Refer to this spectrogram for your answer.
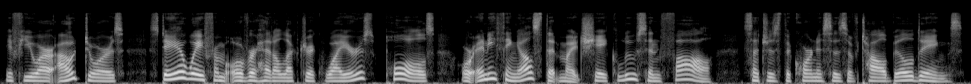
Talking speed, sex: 165 wpm, female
